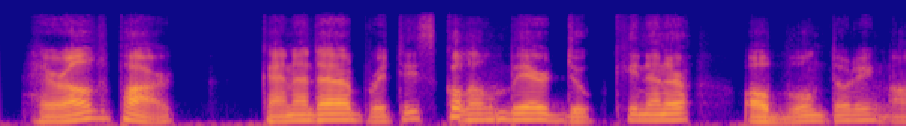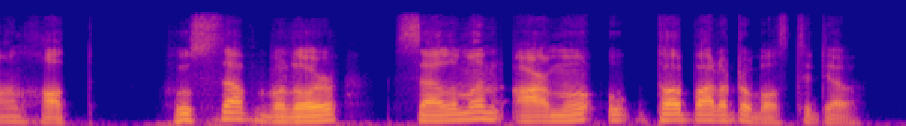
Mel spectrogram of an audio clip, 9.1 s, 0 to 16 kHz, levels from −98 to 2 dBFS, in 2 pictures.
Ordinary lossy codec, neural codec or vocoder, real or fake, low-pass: none; codec, 16 kHz in and 24 kHz out, 0.4 kbps, LongCat-Audio-Codec, fine tuned four codebook decoder; fake; 10.8 kHz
